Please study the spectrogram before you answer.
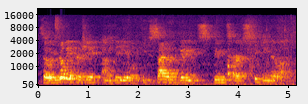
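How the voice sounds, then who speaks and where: A man who teaches, giving a halting, informal live welcome speech before a school play. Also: medium pitch. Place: large echoing indoor performance space. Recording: very echoey hall from far off, faint noise.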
